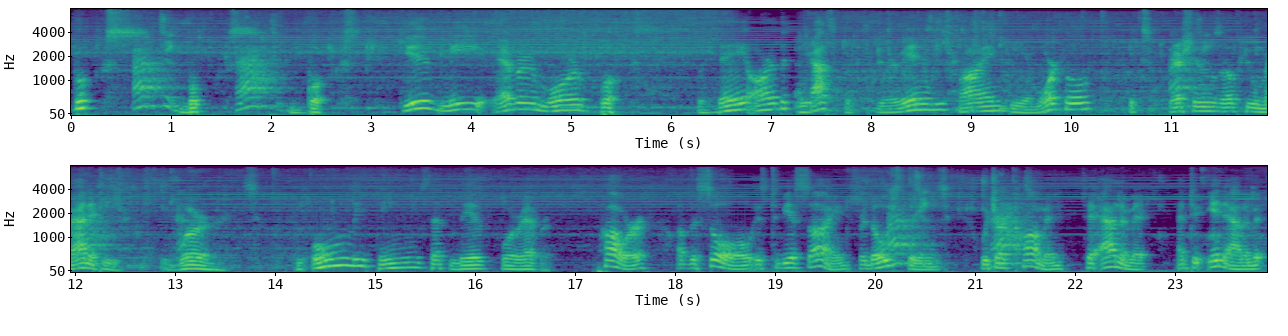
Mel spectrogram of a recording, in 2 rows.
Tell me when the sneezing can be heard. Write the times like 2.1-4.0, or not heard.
0.6-2.2, 10.9-13.2, 20.1-21.8.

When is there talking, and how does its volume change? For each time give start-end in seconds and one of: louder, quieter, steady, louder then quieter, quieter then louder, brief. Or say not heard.
0.0-23.8 steady.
